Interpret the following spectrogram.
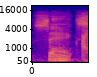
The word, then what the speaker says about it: Saxies: It sounds like a department store. Like Saks Fifth, right? But the new bar at the basement of Gillies, Saxies.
